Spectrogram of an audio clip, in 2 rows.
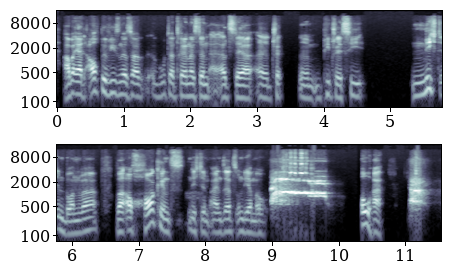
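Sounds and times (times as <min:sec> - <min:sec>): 
speech: 0:00.1 - 0:04.7, 0:05.3 - 0:09.0, 0:10.3 - 0:11.3
dog barking: 0:09.0 - 0:10.0, 0:11.0 - 0:11.5.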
